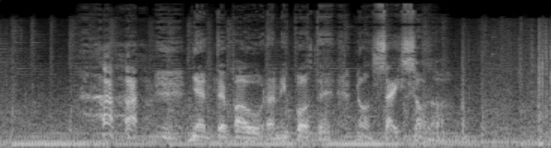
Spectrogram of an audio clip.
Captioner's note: laughs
